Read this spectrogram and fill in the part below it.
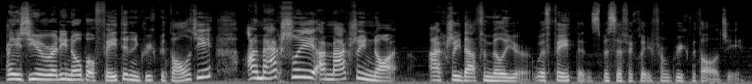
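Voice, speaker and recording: A woman reacts live to a video game as a streamer. Her voice sits at an ordinary female pitch, and she rambles as she thinks aloud, with game music behind her. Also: lively intonation, fast.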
